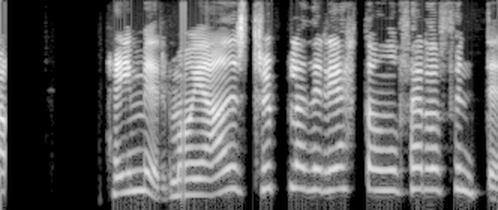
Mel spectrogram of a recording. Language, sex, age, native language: Icelandic, female, 40-49, Icelandic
